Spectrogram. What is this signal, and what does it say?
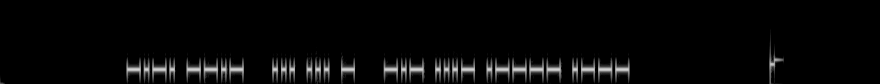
Morse code, heard as a keyed tone, about 28 wpm, 700 Hz. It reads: CQ SST KV1J
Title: K1USN SST QSO Practice - 28wpm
